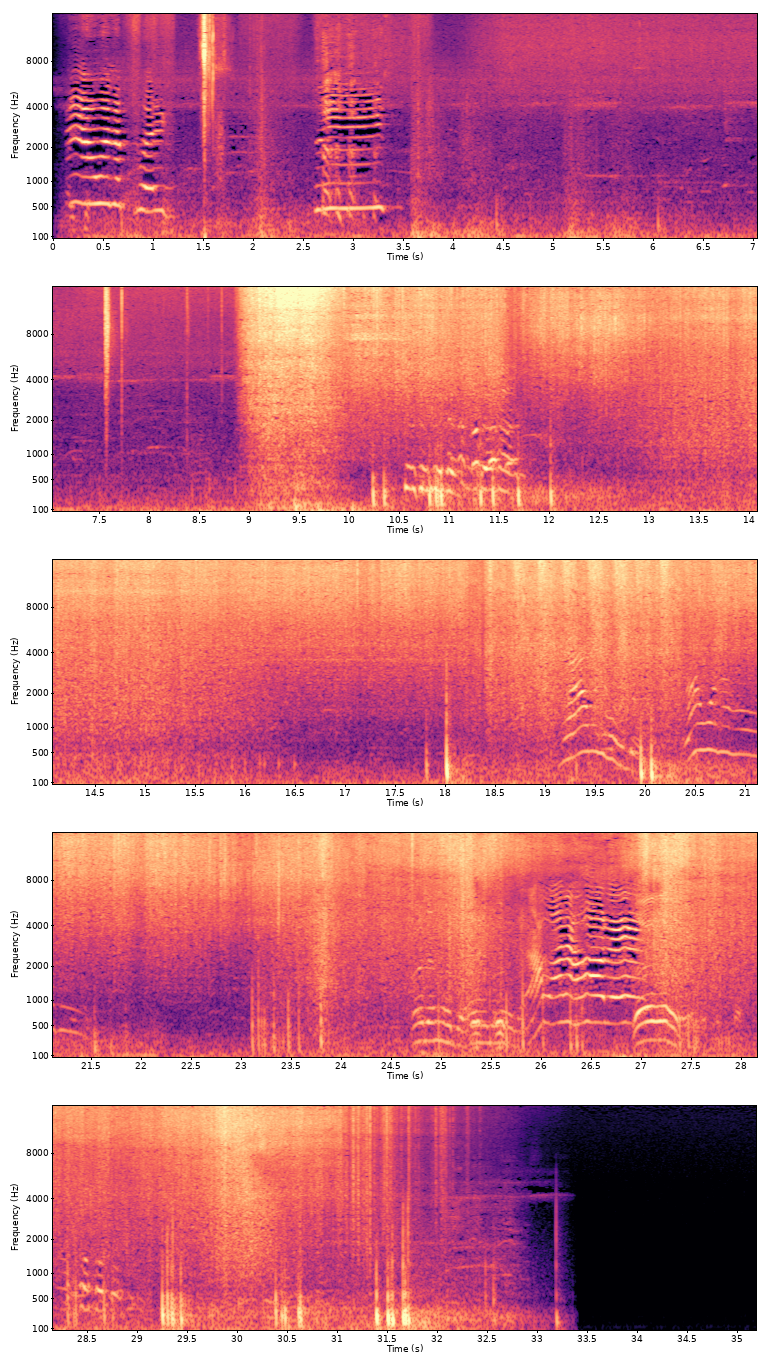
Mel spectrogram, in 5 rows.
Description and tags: July 4th, sparklers, kids, fireworks
kids, sparklers, july-4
